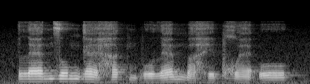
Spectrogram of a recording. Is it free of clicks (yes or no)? yes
